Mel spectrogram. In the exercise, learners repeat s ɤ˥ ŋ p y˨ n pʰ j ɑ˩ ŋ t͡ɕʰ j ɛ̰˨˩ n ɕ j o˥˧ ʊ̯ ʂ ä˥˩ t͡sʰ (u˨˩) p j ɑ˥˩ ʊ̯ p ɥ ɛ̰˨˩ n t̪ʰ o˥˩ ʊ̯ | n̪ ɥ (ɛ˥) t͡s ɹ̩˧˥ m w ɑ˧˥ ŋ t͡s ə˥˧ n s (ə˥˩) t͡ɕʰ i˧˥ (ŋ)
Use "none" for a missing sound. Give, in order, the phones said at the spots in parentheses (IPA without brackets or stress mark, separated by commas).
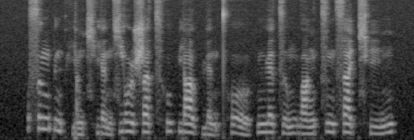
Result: u˥, ɛ˥, ä˥˩, ŋ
